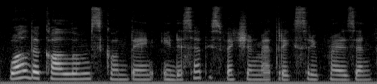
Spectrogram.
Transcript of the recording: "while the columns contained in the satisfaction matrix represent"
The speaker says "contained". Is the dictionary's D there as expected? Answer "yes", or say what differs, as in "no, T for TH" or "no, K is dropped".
no, D is dropped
